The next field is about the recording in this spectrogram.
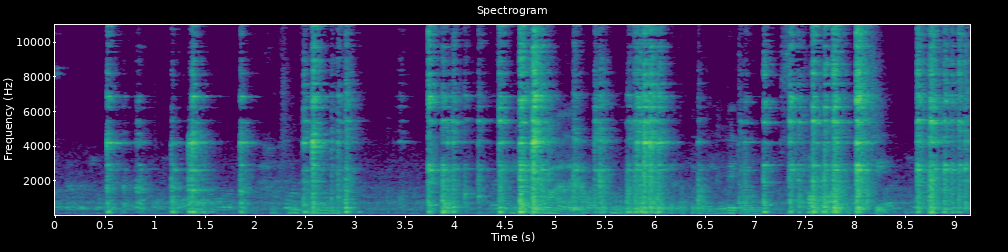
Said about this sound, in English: I've made the tea and now I can't get the lid on. It's fiddly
